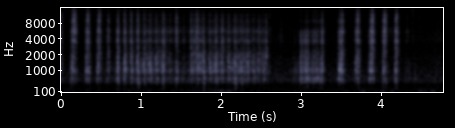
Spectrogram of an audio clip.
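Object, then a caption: Black-coated scratch art paper card. A wooden stylus scrapes cloud areas out of the coating on a flat, black-coated scratch art paper card. Quick, dry, bright scratching strokes come in a rapid run that blurs into a dense scrape. After a short pause, a few separate strokes follow.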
